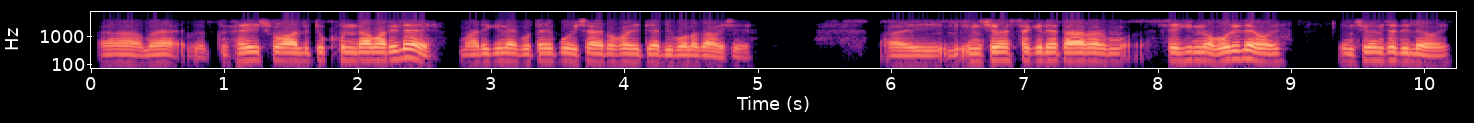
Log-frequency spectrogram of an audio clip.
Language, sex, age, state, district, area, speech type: Assamese, male, 30-45, Assam, Kamrup Metropolitan, urban, conversation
